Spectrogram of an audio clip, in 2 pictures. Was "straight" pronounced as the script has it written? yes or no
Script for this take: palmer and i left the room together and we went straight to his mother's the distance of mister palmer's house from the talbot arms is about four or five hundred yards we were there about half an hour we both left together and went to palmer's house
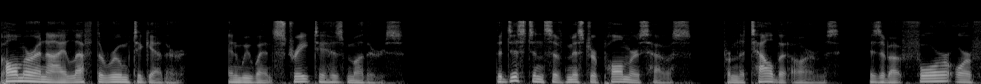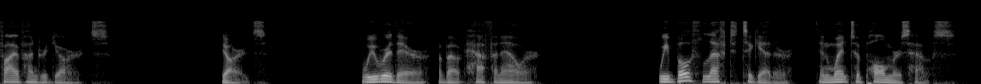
yes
